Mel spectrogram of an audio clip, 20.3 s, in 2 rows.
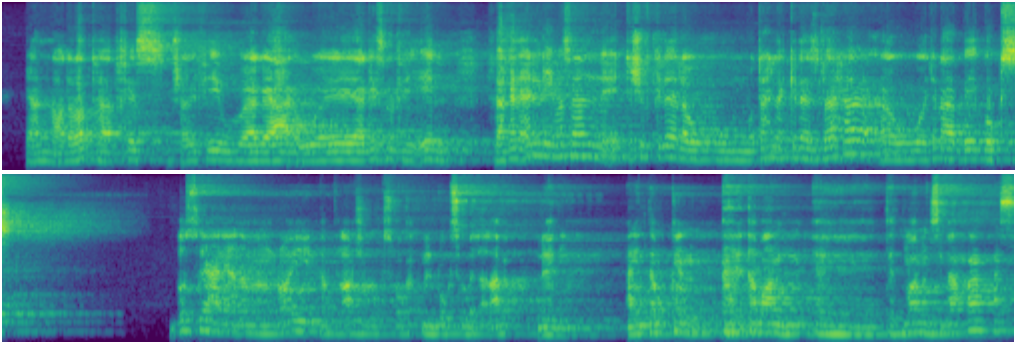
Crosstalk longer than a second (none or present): none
